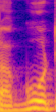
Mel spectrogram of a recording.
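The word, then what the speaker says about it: goat: जी से ग लिखेंगे, ओ से ओ की मात्रा, टी से ट, गोट, जी ओ ए टी, गोट माने बकरी।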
